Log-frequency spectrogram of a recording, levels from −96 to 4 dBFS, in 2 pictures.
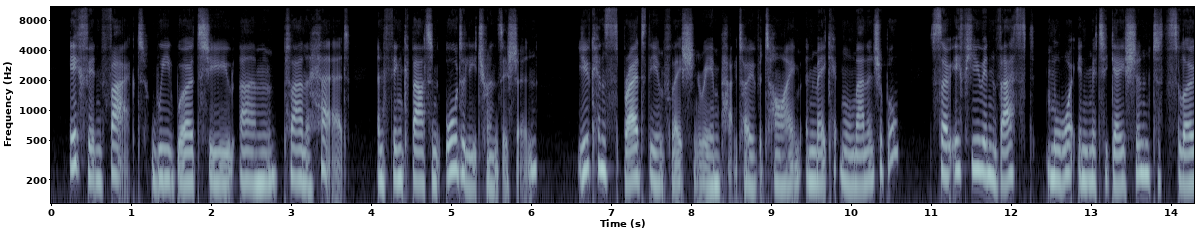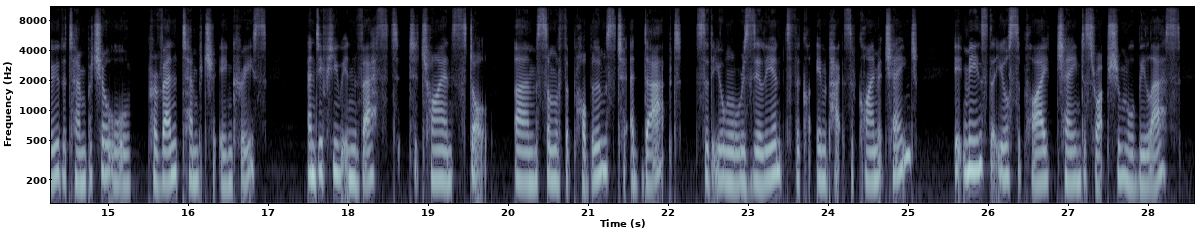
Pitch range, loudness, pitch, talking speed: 190-230 Hz, -32 LUFS, 200 Hz, 170 wpm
